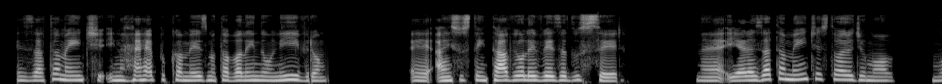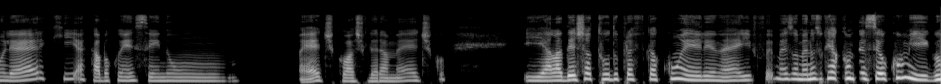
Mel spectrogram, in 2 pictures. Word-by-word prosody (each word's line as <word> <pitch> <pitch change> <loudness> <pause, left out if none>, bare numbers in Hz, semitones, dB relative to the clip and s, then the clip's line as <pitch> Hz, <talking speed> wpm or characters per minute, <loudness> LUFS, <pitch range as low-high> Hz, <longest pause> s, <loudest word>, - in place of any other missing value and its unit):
Exatamente 200 +3 -1
e - - -4
na 190 0 +2 0.2
época 200 0 -3
mesmo 185 0 0
eu - - -2
estava 190 0 -1
lendo 190 0 +1
um 180 - -1
livro, 180 -3 +1 0.9
eh, 170 0 -1
A - - +2
Insustentável 195 +1 +3
Leveza 195 -1 +3
Do 190 +3 -4
Ser, 165 -4 +1 0.8
né. 175 -1 -2
E 175 +2 0
era 185 +1 +4
exatamente 230 +4 +1
a - - -2
história 220 -3 -1
de 200 - -4
uma 180 -2 -3 0.4
mulher 180 +7 -3
que 255 -1 -11
acaba 170 -5 -5
conhecendo 175 -2 -6
um 160 -1 -8 0.8
médico 165 -2 -4
acho 150 -1 -3
que - - -18
ele - - -4
era 150 0 -4
médico 175 +9 -9 0.8
e 175 0 -2
ela 175 +1 +3
deixa 210 +6 +4
tudo 240 0 -1
pra 235 +1 -1
ficar 230 +1 -2
com 265 +4 +1
ele, 195 -4 +2
né. 180 +1 -2
E 200 +1 -3
foi - - -11
mais 250 -2 -1
ou 245 - +3
menos 240 +2 +4
o - - -7
que 285 - +3
aconteceu 265 -2 +4
comigo. 230 - +4
190 Hz, 170 wpm, -21 LUFS, 175-220 Hz, 0.9 s, era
